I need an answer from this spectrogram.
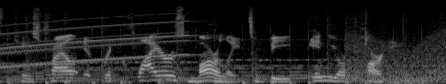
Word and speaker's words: Marle: Is it Marl or is it Marley? When I was a kid, I always said Marl. And then I heard somebody who spoke Japanese say Marley, and I went, oh, I must have been saying it wrong my entire life. And then it just stuck. And then I found out that, well, it's not exactly a consensus.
